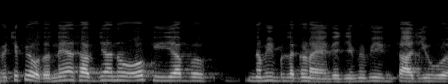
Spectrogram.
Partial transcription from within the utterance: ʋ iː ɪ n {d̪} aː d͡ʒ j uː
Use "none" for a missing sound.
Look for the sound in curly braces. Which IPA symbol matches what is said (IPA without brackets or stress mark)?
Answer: t̪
